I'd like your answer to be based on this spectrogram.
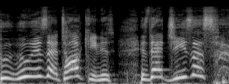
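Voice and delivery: put-on, pressing, urgent, high-pitched call-out. Speaker acting out a man who can't see who is speaking, retelling an urgent question. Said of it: "with an urgency in his voice".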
